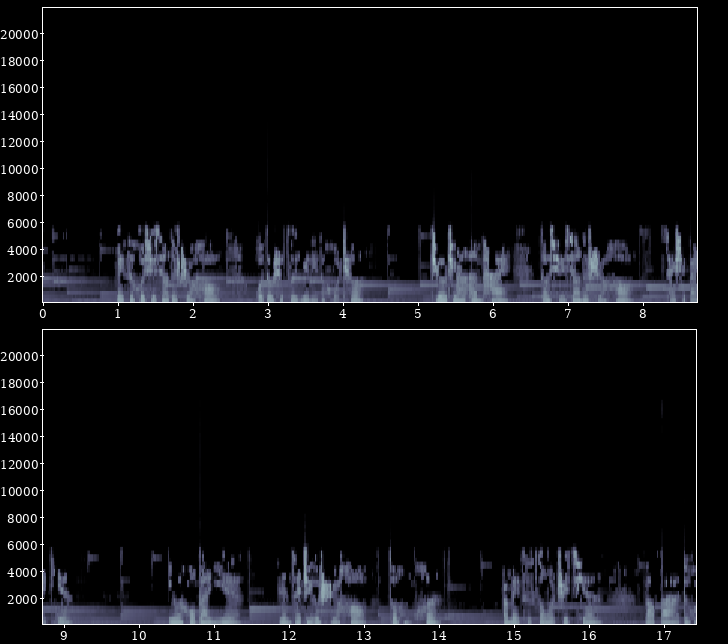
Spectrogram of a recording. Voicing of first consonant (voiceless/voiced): voiced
